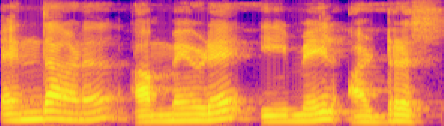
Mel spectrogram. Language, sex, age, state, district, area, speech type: Malayalam, male, 18-30, Kerala, Wayanad, rural, read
